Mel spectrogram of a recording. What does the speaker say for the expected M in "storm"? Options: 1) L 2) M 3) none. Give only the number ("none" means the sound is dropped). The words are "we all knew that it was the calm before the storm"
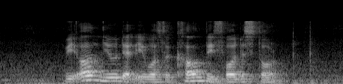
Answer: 3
